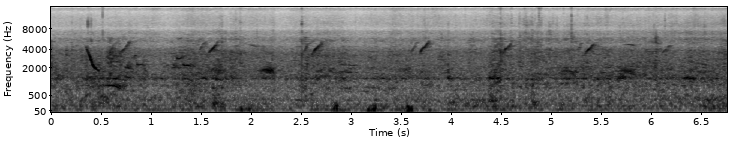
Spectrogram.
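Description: Small birds chirping: short, high, quickly rising calls repeated about once or twice a second, with a few soft low thumps midway.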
